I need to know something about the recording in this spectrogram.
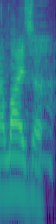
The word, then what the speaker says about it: Eliza: Eliza.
